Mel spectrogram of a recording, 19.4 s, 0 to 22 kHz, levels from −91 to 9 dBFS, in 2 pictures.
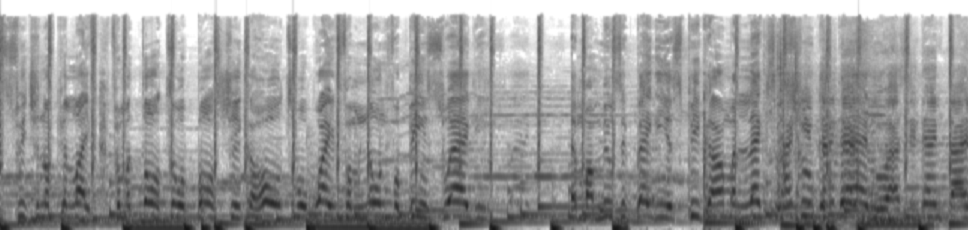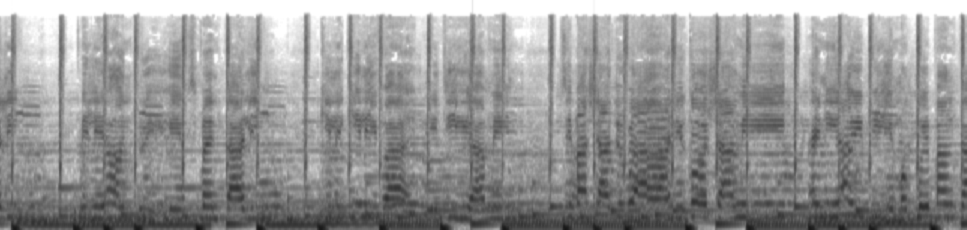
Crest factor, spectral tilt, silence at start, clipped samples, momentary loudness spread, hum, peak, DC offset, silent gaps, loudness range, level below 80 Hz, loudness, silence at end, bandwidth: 10 dB; -5 dB/octave; 0 s; under 0.1%; 4 LU; none; 0 dBFS; 0.2%; none; 1 LU; -14 dBFS; -13 LUFS; 0 s; 17 kHz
